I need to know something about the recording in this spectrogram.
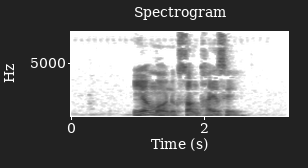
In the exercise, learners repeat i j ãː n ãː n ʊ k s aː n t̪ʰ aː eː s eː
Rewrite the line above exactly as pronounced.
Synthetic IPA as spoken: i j ãː m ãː n ʊ k s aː n t̪ʰ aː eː s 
